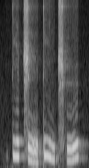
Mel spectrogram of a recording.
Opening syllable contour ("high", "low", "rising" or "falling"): high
